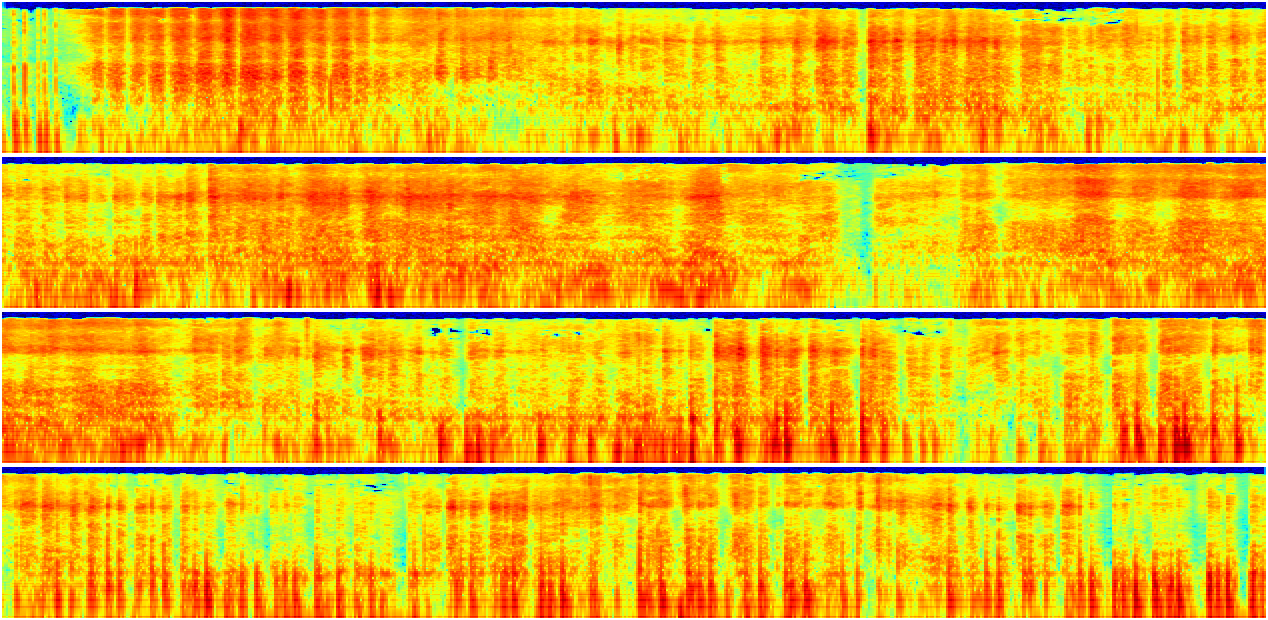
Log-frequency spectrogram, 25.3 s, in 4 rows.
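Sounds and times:
hands tapping and scratching: 0.2 - 25.2.

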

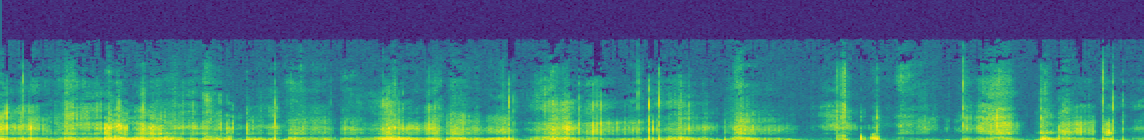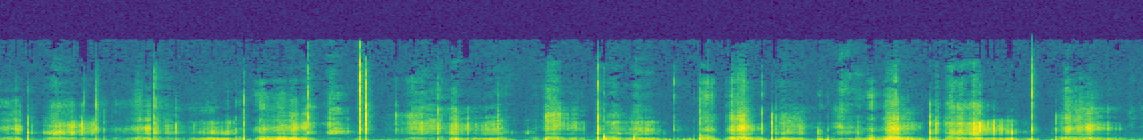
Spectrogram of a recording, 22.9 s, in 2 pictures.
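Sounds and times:
gentle scratching: 0.0 - 22.8.

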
